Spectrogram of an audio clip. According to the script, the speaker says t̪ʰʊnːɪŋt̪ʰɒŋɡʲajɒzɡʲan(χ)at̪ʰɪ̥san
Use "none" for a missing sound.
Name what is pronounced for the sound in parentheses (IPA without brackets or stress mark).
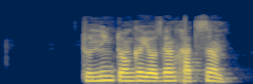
χ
